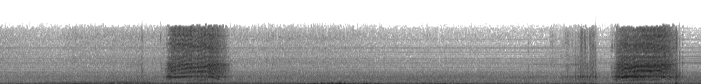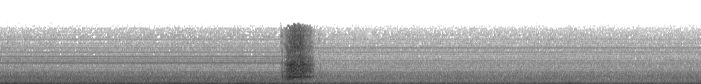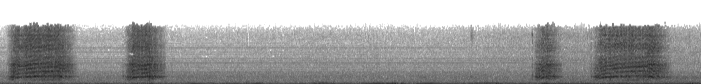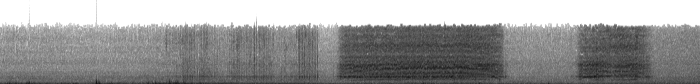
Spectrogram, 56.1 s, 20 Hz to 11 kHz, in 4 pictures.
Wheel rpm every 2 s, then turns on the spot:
0, 20, 40, 0, 0, 0, 60, 10, 0, 0, 10, 0, 0, 0, 60, 30, 0, 0, 0, 10, 80, 0, 0, 10, 50, 150, 30, 90.
46-48 52-56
